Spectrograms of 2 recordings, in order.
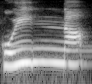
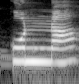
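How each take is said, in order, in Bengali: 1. 'n'-এর আগে একটি অতিরিক্ত 'i' ধ্বনি আসে। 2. এটি অতিরিক্ত 'i' ধ্বনি ছাড়া বলা হয়।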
